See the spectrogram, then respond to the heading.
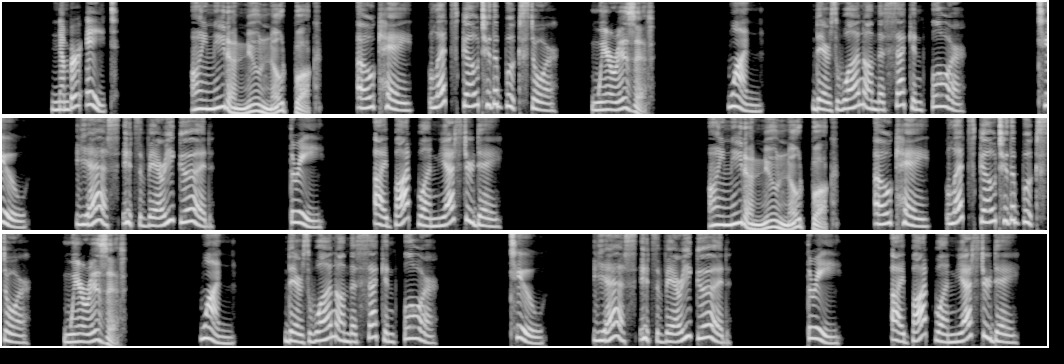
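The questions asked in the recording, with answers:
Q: Where is it?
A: 1: There's one on the second floor.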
